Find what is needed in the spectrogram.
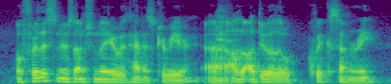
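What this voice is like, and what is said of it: Mid-Atlantic accent. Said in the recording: “I also have an accent that I often describe as drowning somewhere in the middle of the Atlantic.”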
